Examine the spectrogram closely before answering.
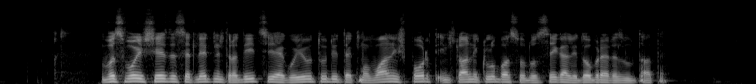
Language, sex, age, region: Slovenian, male, 18-29, Drava region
